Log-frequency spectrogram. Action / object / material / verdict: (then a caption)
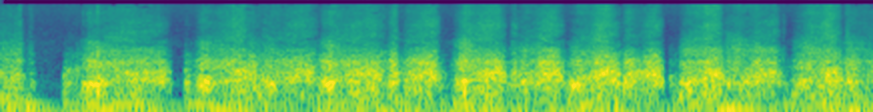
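scrape / foam microphone windscreen / foam / none. Short nails and fingertips scratch the top and sides of a black foam windscreen on a large USB microphone. The result is a steady, dense, rumbling scrape, heavy in the low end and muffled, broken only by a few brief pauses.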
